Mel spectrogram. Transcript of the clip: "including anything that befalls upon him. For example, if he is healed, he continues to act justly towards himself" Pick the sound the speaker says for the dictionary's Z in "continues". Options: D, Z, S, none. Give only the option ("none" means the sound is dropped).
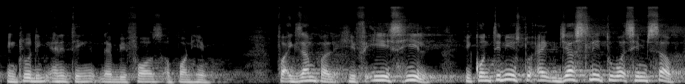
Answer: S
